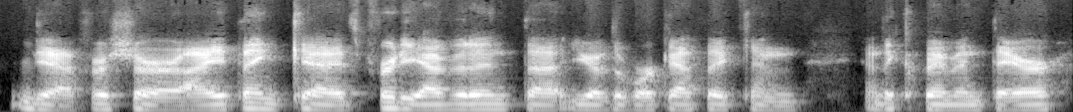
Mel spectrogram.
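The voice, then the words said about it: Newfoundland accent. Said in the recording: “coming from Newfoundland with my accent”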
